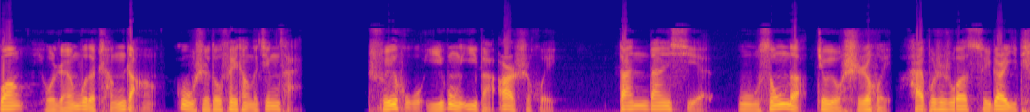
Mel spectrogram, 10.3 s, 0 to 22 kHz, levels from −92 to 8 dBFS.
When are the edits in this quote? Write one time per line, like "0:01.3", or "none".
0:01.6
0:08.9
